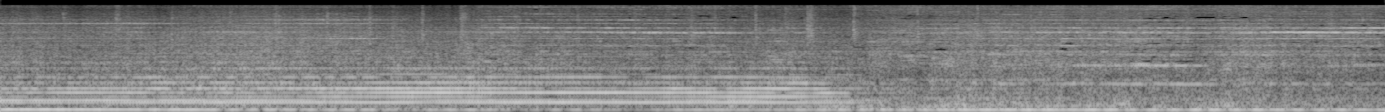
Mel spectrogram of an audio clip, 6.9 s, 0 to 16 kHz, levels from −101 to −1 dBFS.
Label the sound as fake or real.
real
